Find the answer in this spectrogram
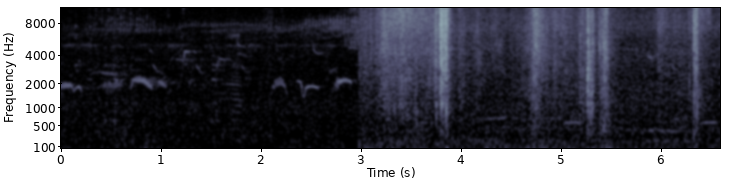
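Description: Faint chirps of a small bird against a quiet outdoor background. About halfway through, a louder rustling and crunching sets in, with several sharp crackles: bare feet and hands moving through garden soil and leafy plants.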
